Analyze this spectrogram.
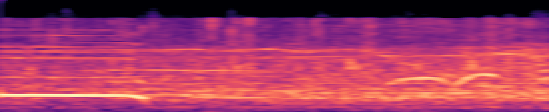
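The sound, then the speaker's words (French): Applause and cheering come from the reception and ticket office area at a sports World Cup final in the Jardin Vert. The crowd noise is steady and moderately loud, with thin whistle-like tones weaving through it. “On est même applaudi au niveau de l'accueil et de la billetterie de l'autre côté.”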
